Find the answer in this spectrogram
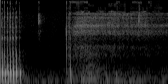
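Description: An English Bulldog gives a short, rasping, pulsed snore, followed by quiet breathing.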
